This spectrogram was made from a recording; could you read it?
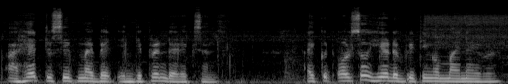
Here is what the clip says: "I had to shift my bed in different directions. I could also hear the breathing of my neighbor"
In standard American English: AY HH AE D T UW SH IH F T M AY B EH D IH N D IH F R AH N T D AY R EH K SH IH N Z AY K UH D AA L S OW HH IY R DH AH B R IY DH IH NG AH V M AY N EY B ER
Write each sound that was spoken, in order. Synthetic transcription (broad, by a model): AY HH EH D T UW S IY T M AY B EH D IH N D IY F R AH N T D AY R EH K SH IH N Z AY K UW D AA L S OW HH IY R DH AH B R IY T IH NG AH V M AY N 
